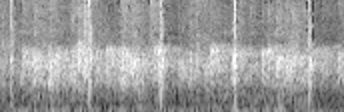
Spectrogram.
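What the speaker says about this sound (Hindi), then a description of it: "तालियां हो जाएं जरा।" Studio audience applause on an Iftar television transmission: a brief burst of clapping with a few sharp, distinct claps standing out over the steady patter, moderately loud and without speech.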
